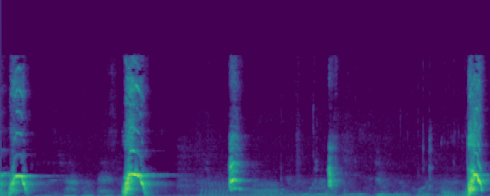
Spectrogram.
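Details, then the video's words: Shih Tzu named Papa, a pet, barking at something at the window after about three minutes of barking; four sharp, loud barks spaced irregularly, with a woman's quiet voice between them. "Who’s That Peeping Thru My Window"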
